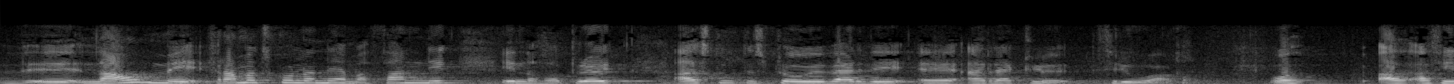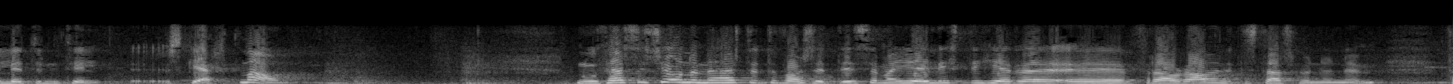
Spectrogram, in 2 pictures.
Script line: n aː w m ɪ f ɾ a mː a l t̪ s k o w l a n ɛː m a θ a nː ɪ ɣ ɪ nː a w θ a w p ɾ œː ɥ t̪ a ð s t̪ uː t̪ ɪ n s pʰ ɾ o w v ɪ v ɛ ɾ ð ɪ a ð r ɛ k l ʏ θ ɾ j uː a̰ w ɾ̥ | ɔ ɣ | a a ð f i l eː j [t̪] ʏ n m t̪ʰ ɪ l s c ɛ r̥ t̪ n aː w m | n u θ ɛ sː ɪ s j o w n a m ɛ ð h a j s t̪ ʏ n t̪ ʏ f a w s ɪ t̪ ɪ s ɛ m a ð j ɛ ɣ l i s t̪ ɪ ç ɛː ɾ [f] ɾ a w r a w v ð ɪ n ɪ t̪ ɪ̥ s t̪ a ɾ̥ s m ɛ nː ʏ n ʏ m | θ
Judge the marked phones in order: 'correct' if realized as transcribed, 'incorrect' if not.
correct, correct

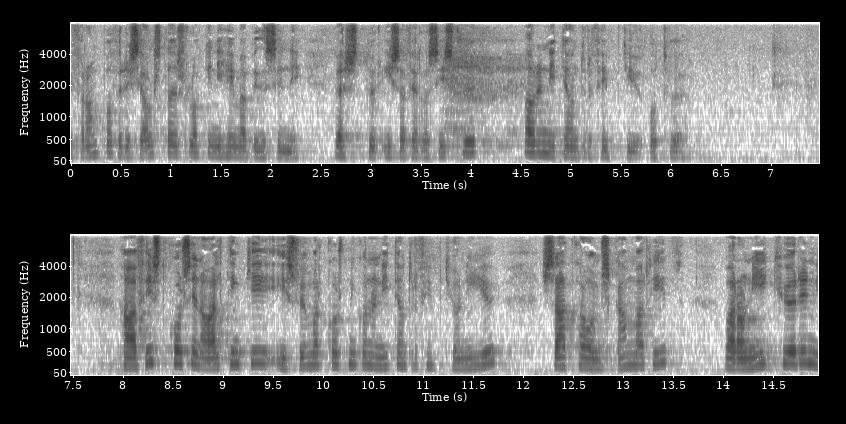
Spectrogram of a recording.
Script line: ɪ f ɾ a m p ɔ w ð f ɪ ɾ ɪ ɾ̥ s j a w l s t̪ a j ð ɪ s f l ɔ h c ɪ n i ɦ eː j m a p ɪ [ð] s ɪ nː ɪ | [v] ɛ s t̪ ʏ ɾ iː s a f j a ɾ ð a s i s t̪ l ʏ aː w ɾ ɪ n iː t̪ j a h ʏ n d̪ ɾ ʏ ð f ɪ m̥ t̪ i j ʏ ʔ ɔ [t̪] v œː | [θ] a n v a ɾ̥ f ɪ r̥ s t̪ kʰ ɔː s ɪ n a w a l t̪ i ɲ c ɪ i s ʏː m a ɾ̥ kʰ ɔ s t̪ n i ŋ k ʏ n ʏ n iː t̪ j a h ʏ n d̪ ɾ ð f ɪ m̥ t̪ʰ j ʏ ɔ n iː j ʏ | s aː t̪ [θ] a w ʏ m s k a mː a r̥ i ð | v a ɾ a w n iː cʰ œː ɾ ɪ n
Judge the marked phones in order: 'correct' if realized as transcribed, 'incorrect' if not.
correct, correct, incorrect, incorrect, correct

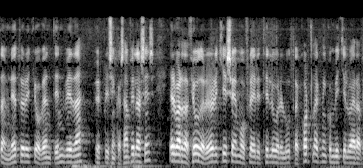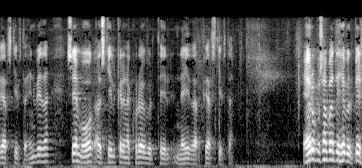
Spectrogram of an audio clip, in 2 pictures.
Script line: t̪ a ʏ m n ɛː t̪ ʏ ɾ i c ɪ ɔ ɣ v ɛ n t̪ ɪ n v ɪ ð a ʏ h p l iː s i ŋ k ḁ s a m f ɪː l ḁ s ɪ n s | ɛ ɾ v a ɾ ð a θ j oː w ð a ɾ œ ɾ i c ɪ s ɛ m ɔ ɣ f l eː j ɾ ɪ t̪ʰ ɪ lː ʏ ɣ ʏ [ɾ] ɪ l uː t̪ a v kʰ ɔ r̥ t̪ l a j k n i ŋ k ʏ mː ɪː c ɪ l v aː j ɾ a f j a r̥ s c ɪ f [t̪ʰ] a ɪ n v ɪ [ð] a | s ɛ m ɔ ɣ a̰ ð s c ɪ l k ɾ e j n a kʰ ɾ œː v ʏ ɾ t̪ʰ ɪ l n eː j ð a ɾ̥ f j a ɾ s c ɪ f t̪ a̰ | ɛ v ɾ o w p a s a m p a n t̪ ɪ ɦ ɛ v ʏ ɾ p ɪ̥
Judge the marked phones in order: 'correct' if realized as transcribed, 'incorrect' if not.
correct, incorrect, correct

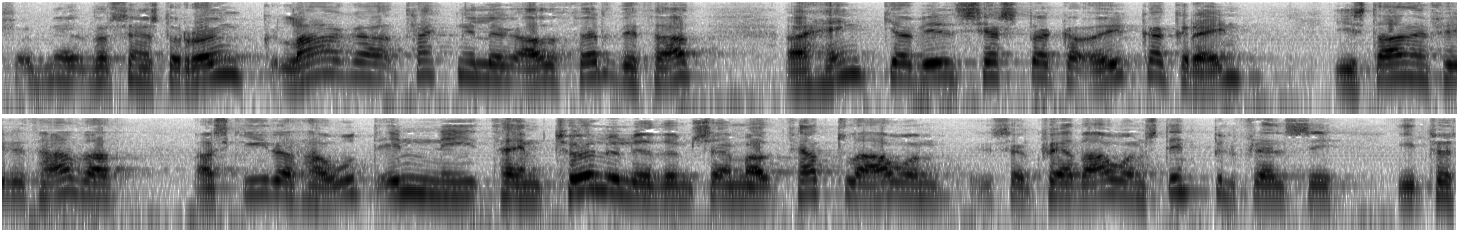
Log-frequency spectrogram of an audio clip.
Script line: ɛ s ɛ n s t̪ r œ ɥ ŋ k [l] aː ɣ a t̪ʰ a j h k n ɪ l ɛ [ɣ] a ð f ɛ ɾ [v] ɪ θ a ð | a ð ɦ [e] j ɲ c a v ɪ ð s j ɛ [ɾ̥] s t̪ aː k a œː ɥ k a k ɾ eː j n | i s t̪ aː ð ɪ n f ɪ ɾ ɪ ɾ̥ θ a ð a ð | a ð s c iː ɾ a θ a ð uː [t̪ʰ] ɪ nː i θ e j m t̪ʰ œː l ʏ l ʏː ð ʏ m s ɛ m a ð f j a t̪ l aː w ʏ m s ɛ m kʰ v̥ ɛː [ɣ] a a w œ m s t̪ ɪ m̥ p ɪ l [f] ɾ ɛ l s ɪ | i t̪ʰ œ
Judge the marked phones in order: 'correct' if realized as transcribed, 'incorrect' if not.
correct, correct, incorrect, correct, incorrect, incorrect, incorrect, correct

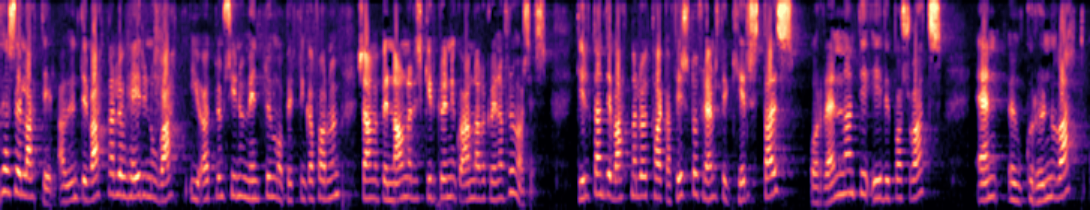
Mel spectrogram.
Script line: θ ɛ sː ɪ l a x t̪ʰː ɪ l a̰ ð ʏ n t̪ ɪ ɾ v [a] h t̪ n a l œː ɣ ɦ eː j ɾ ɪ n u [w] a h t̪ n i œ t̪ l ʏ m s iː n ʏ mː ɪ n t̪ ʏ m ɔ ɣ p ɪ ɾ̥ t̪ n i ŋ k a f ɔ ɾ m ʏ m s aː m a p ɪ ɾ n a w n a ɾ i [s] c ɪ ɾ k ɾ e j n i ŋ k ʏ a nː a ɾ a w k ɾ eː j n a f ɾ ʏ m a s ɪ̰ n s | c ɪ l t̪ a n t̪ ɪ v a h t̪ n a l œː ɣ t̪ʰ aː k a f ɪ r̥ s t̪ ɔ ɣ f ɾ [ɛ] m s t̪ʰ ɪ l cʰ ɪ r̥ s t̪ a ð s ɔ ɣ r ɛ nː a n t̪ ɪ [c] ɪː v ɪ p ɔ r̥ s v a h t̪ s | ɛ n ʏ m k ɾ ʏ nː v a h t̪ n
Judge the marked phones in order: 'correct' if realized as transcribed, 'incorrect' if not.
correct, incorrect, correct, correct, incorrect

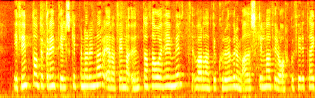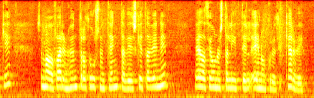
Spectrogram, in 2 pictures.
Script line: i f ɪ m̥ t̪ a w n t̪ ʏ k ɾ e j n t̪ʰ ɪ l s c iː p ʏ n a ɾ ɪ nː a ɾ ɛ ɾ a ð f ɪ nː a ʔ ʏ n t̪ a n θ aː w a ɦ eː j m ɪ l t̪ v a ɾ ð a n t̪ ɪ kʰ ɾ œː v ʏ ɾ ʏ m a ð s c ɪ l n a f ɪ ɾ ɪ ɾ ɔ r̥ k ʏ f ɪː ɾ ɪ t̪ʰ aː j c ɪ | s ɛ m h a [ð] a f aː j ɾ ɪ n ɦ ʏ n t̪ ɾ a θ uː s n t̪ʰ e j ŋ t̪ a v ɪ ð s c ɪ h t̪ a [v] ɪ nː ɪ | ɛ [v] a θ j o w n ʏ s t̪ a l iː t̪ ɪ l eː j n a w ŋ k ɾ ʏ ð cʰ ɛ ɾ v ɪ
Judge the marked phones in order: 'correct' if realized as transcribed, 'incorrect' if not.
incorrect, correct, incorrect

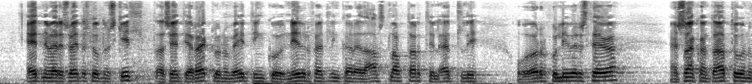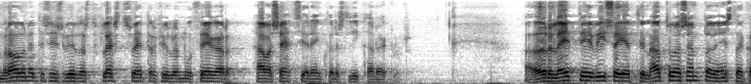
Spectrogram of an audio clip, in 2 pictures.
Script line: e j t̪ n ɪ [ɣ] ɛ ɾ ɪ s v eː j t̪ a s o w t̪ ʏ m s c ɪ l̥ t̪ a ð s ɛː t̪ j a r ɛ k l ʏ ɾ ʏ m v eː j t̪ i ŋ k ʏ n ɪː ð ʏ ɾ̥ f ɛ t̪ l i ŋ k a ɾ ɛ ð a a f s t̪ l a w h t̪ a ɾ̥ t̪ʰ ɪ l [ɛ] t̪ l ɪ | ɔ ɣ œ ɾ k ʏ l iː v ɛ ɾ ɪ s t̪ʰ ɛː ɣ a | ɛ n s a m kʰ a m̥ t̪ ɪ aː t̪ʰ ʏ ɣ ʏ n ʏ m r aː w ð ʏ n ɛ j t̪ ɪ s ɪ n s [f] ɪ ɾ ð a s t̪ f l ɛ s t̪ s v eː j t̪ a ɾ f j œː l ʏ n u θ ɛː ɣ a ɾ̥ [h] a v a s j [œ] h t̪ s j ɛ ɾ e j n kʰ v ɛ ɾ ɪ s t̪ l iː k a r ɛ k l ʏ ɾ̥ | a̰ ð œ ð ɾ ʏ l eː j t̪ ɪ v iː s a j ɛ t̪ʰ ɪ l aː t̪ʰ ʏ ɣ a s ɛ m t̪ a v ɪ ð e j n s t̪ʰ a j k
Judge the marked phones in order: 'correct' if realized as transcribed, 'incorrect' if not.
incorrect, correct, incorrect, correct, incorrect

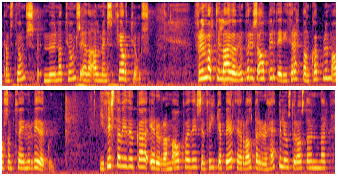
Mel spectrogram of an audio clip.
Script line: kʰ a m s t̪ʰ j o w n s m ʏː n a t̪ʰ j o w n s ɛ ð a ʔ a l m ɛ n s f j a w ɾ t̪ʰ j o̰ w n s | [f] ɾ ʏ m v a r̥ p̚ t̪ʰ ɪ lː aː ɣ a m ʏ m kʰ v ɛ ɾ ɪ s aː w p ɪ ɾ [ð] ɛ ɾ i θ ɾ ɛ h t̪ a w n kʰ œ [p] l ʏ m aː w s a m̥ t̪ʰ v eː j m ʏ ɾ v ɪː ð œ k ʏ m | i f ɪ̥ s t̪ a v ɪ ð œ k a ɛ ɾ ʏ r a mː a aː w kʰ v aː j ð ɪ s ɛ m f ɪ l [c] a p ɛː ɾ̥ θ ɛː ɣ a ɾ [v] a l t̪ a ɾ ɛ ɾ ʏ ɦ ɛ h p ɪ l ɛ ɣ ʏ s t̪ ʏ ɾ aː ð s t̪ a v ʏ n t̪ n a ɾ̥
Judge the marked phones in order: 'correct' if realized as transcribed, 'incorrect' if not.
correct, correct, correct, correct, correct

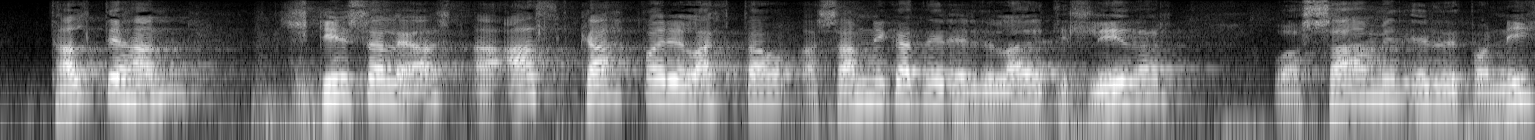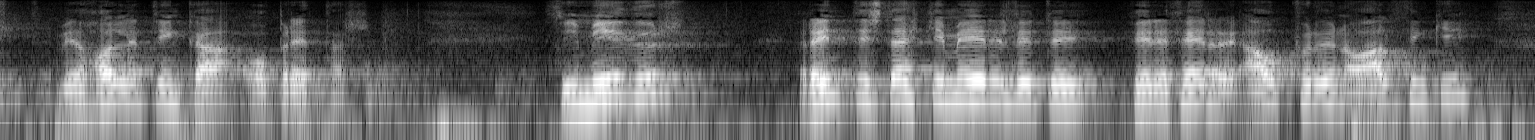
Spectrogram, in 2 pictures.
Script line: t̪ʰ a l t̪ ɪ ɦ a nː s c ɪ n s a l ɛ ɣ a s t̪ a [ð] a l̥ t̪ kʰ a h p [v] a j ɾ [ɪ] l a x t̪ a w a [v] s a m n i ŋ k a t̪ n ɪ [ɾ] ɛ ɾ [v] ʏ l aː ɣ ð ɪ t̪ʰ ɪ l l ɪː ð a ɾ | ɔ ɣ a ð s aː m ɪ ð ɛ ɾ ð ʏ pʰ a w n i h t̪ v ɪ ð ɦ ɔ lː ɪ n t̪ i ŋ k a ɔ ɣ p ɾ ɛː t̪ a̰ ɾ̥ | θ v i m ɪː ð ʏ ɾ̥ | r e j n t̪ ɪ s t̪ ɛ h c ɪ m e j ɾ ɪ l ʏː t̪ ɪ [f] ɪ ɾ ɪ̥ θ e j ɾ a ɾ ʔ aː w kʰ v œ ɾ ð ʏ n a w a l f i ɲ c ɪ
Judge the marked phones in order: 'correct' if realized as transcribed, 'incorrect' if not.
correct, correct, correct, incorrect, correct, incorrect, correct

